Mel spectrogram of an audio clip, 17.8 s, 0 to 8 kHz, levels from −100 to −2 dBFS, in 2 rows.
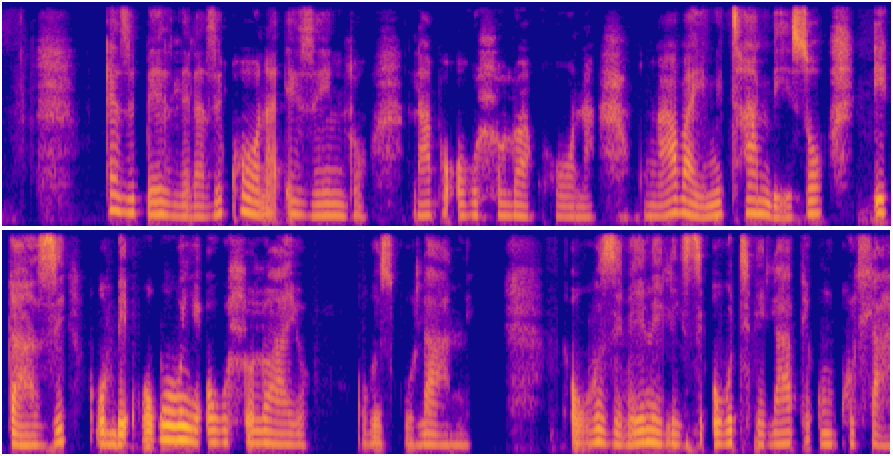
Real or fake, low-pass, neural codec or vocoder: real; 7.2 kHz; none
